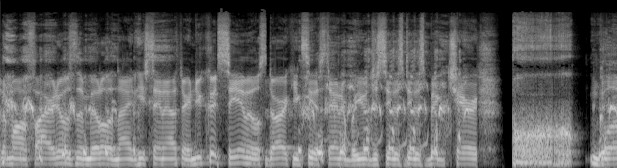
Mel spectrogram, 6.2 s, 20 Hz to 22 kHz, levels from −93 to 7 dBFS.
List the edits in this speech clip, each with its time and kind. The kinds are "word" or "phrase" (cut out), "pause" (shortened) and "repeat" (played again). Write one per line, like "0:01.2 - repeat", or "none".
0:02.2 - word
0:02.7 - word
0:03.0 - word
0:04.1 - repeat
0:04.8 - word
